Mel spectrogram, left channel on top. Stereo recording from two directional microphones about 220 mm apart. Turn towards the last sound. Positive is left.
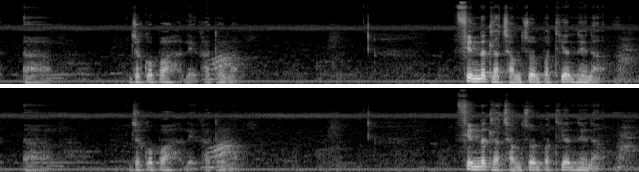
turn(degrees=45)  # may be behind; listen again after turning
